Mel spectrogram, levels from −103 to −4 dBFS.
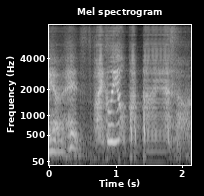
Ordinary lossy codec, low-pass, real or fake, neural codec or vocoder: none; none; fake; codec, 16 kHz, 0.2 kbps, FocalCodec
